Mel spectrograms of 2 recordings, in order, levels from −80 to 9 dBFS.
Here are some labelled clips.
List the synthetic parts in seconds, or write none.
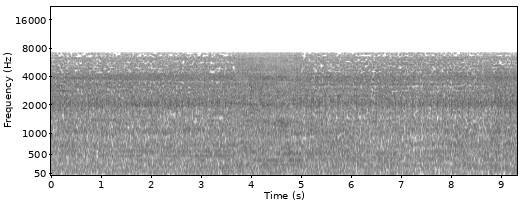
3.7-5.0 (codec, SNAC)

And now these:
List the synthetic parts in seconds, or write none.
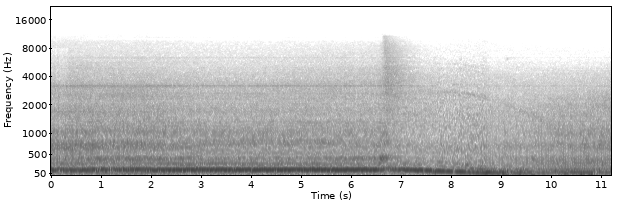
0.0-7.7 (vocoder, Vocos); 8.7-11.2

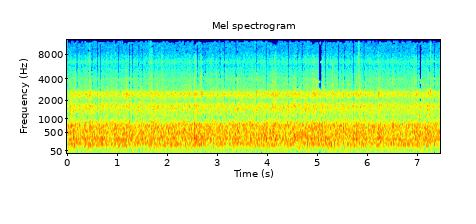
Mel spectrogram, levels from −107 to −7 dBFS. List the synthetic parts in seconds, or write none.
3.7-4.3 (vocoder, BigVGAN v2)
